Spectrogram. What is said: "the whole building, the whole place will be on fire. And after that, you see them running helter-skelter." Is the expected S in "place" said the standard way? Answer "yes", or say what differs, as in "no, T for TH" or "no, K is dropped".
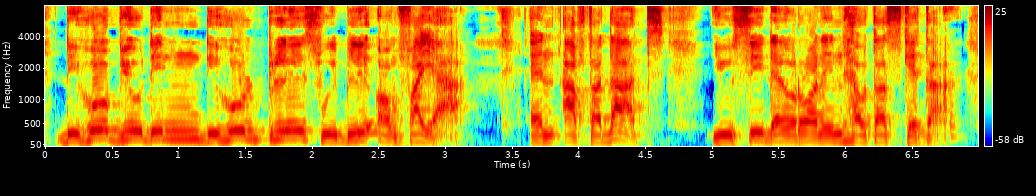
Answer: yes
